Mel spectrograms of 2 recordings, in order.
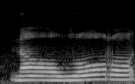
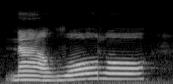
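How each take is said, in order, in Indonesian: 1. Suku kata pertama 'na' terdengar berat dan tebal. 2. Suku kata pertama 'na' terdengar ringan dan tipis. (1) "jangan nazoro" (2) "tapi nazoro"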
